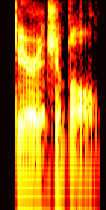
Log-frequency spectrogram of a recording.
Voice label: "dirigible", American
